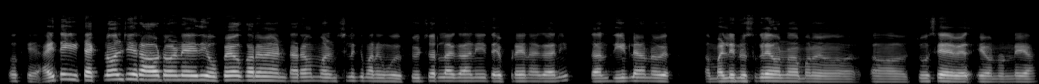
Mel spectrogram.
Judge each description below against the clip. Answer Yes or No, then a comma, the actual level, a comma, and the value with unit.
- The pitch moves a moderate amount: Yes, average, 3.9 semitones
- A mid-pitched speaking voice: Yes, medium, 155 Hz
